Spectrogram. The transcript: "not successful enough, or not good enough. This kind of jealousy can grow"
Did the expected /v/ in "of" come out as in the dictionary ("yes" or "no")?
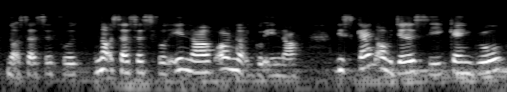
no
